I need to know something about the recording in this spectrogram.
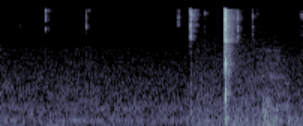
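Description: Faint, scattered clicks of computer keyboard keys being typed, about half a dozen keystrokes, the loudest about one and a half seconds in.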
